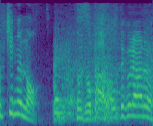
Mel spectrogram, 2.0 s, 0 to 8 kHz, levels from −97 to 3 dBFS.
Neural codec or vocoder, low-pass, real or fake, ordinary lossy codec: codec, 16 kHz, 1.1 kbps, Voila-Tokenizer; none; fake; none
